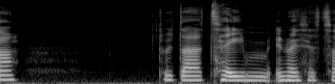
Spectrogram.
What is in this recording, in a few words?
"teim", Welsh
